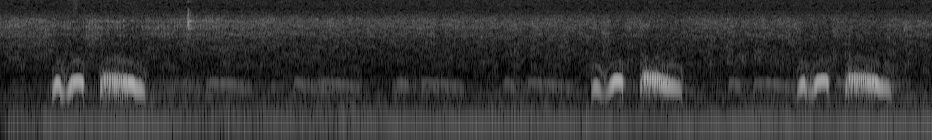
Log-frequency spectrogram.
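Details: Decoy spotted dove for trapping in U Minh, Khánh Hòa commune, Cà Mau, Vietnam, three-note voice: three cooing phrases spaced a few seconds apart, each a wavering note then a louder falling coo, with faint echoing notes and a continuous low hum.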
